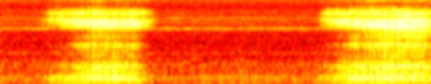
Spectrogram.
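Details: Father snoring in sleep: two long rattling snores on the in-breath, about three seconds apart, with quiet breathing between.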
